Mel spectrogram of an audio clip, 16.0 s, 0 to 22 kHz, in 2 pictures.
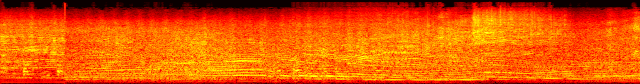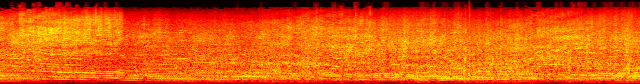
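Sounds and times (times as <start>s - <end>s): racing motorcycles passing: 0.0s - 16.0s.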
